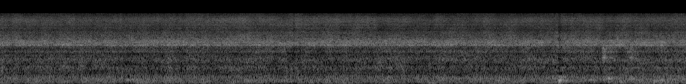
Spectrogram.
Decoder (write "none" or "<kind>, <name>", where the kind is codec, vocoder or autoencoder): codec, SNAC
